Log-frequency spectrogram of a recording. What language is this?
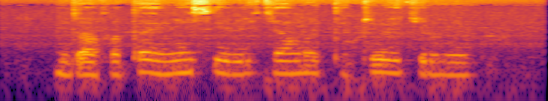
Kinyarwanda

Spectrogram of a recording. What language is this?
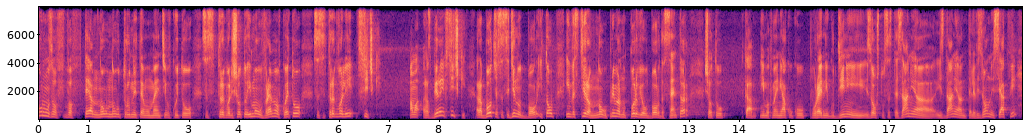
Bulgarian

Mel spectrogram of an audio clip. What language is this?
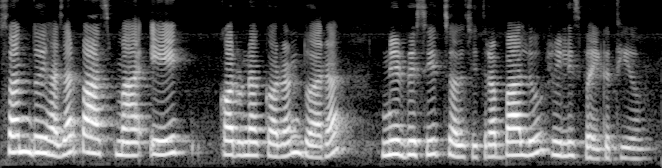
Nepali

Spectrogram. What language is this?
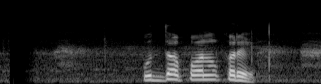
Bangla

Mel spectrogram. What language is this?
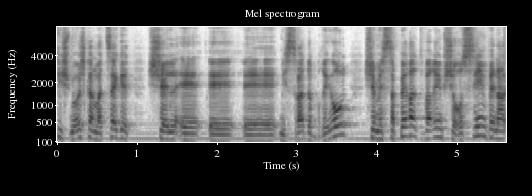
Hebrew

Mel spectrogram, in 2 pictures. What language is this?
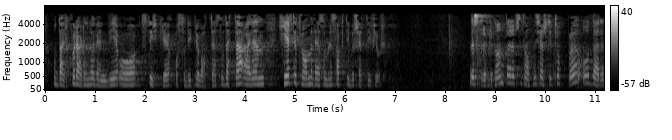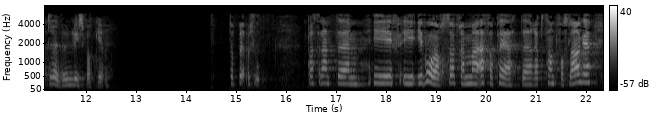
Norwegian Nynorsk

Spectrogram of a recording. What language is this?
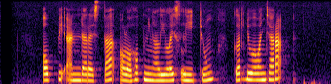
Sundanese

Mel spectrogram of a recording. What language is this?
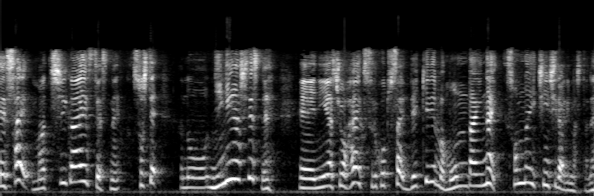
Japanese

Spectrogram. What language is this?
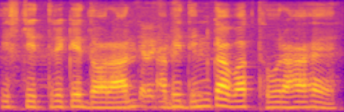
Hindi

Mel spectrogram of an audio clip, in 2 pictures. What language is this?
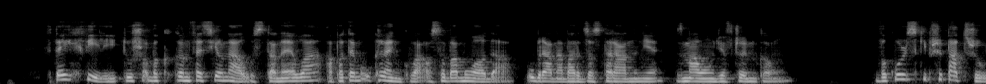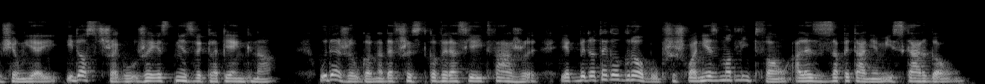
Polish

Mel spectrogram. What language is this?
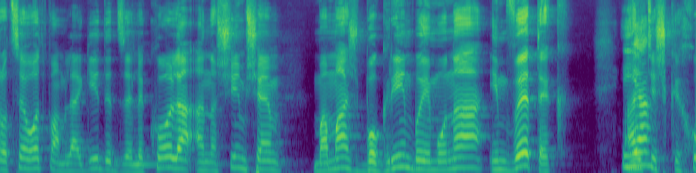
Russian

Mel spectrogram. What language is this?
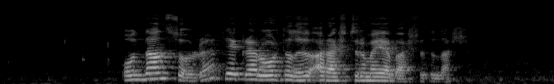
Turkish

